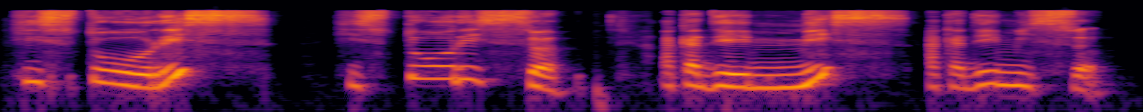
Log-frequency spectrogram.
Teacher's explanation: dans ce cas-là, très facile, on prononce SCH comme S, un simple S.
